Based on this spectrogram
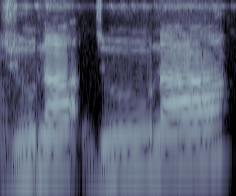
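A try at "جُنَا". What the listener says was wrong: জু টান হয়ে যাচ্ছে, জু টান হবে না, জু না, শুধু নুন টান হবে।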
